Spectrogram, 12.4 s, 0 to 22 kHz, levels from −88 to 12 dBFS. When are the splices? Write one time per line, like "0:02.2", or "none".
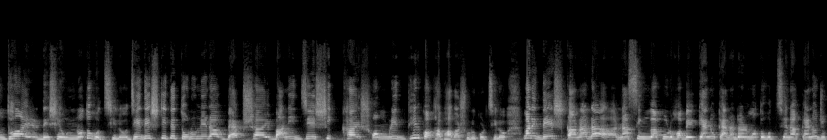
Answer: none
